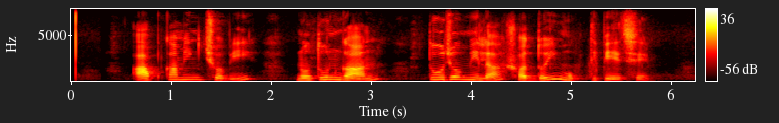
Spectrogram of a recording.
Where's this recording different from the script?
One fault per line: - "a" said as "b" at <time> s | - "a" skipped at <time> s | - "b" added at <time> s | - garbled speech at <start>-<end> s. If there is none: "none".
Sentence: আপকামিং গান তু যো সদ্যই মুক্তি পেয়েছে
- "ছবি নতুন" added at 1.4 s
- "মিলা" added at 4.0 s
